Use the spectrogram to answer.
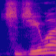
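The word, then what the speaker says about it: Chijiiwa: And then we're watching it through the story of this Chijiwa, I believe is how you pronounce his name. Chijiwa, yeah.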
